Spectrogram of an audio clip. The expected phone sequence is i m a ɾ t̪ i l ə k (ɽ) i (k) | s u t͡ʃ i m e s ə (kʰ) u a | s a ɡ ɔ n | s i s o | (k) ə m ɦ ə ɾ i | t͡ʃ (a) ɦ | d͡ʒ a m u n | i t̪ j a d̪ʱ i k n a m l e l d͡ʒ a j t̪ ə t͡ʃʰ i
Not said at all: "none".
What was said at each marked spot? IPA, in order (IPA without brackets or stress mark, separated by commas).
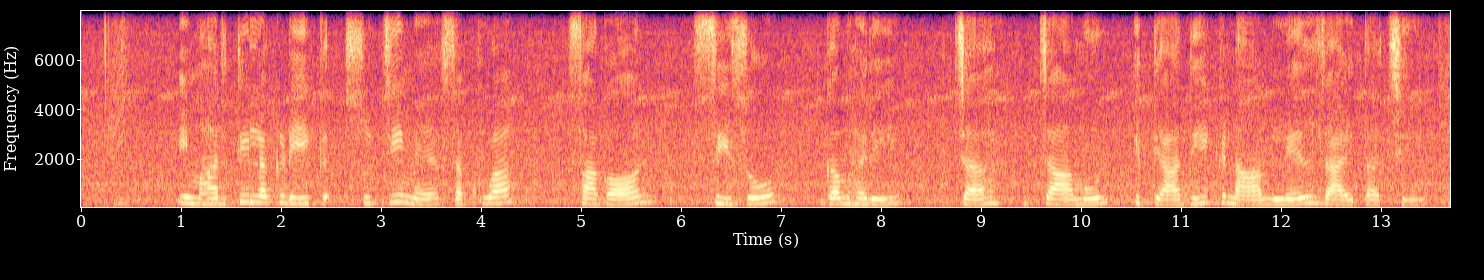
ɽ, k, kʰ, ɡ, ə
